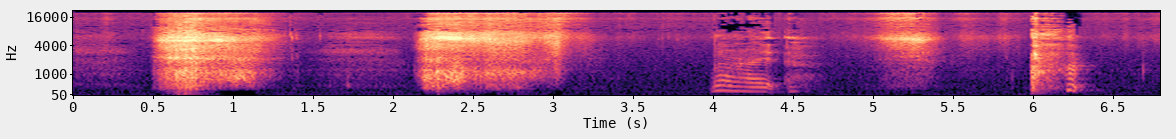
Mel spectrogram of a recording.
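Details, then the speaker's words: Adult sick in bed with an oncoming cold, feeling watery. Three loud explosive sneezes with a brief voiced sound between them, in a quiet room. Repeated sneezing with a cold. "anyway I thought for your enjoyment I would get some sneezes out so let's see"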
